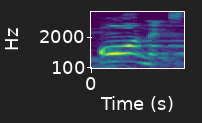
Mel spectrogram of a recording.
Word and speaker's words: honest: girl a wishy honest not honest how to pronounce it honest it is silent here right okay how is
